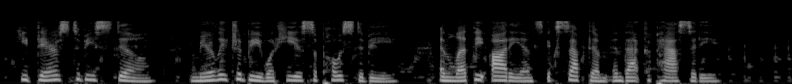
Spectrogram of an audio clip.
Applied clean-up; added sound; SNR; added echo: classical method spectral subtraction.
